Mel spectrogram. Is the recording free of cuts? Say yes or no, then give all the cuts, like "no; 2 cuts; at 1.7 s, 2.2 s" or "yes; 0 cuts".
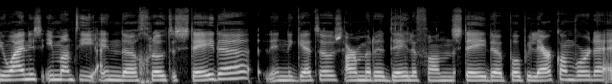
no; 3 cuts; at 1.0 s, 3.4 s, 4.5 s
